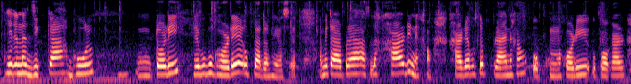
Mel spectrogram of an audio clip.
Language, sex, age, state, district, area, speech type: Assamese, female, 30-45, Assam, Golaghat, urban, spontaneous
